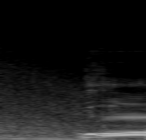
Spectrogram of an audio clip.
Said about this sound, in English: Whoa! Is that a jet ski coming this way?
